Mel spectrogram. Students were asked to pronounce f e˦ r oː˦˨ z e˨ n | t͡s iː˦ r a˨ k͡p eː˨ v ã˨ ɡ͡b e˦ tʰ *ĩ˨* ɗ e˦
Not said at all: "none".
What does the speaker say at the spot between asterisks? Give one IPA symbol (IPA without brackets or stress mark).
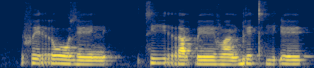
i˨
